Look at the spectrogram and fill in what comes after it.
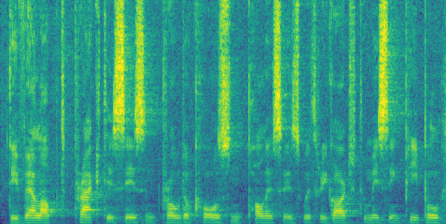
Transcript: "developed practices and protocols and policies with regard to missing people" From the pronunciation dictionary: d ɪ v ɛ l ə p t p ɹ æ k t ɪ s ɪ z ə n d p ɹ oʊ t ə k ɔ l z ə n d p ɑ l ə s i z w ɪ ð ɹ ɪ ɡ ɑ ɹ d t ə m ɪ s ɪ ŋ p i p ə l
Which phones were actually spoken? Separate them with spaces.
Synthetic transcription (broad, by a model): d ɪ v ɛ l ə p t p ɹ æ k t ɪ s ɪ z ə n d p ɹ oʊ t ə k ɔ l z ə n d p ɑ l ə s i z w ɪ ð ɹ ɪ ɡ ɑ ɹ d t ə m ɪ s ɪ ŋ p i p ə l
